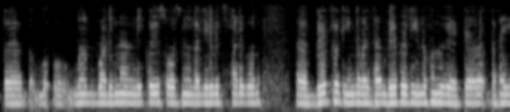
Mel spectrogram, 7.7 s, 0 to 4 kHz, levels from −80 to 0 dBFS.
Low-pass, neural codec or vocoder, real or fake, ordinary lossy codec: 3.6 kHz; codec, 44.1 kHz, 3.4 kbps, Pupu-Codec; fake; MP3, 24 kbps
